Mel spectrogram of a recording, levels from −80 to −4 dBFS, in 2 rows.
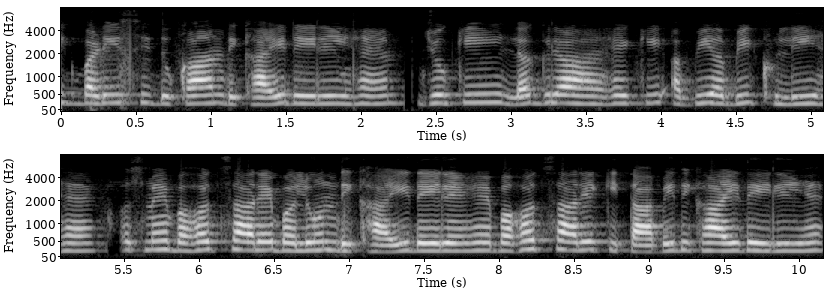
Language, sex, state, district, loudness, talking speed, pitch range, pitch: Hindi, female, Bihar, East Champaran, -21 LUFS, 190 wpm, 220-240 Hz, 225 Hz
